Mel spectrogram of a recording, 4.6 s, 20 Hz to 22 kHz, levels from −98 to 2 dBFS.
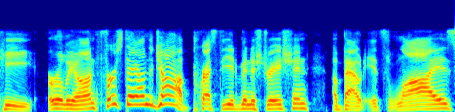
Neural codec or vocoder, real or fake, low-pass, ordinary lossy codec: none; real; 7.2 kHz; Opus, 24 kbps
